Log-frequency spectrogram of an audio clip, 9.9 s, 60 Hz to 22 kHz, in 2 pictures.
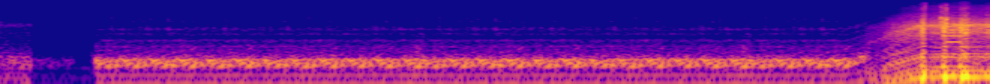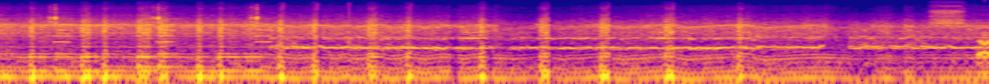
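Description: McLaren Longtail supercar in Car Mechanic Simulator 2021 starts from a steady low idle drone, then its engine revs hard and races off with tire squeal and skidding, loud and close.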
